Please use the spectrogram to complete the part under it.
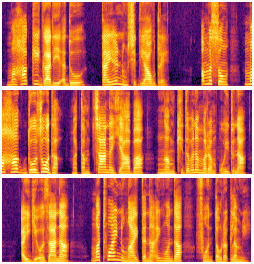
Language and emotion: Manipuri, sad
